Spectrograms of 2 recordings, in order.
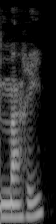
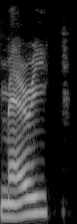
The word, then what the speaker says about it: Marie: it Marie well yeah in French you would say Marie but I'm pronouncing it the English way like Mary yeah I know my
